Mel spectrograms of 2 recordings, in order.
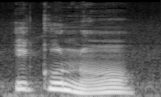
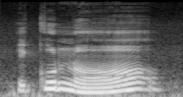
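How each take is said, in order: First: It is said with answering, statement intonation. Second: It is said with question intonation.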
